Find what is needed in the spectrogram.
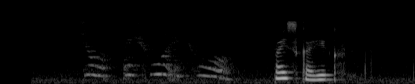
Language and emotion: Russian, neutral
